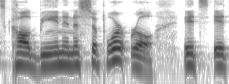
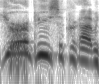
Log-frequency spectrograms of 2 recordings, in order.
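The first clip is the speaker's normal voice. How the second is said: acted, furious, high-pitched angry shout; 9 semitones higher, 4 dB louder than usual. Recounting a confrontation with someone who interrupted, re-enacting an angry shout. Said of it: "I start shouting and I'm getting so angry".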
